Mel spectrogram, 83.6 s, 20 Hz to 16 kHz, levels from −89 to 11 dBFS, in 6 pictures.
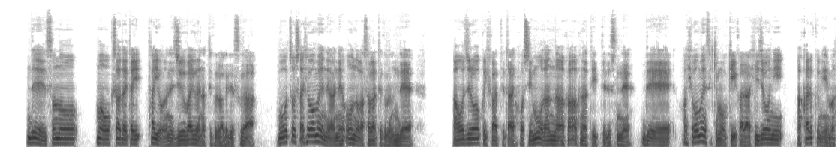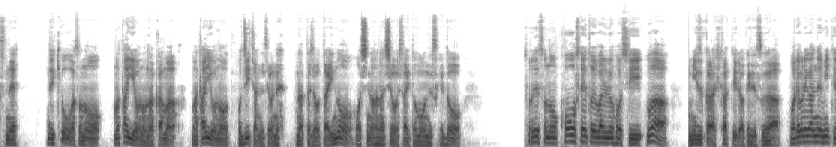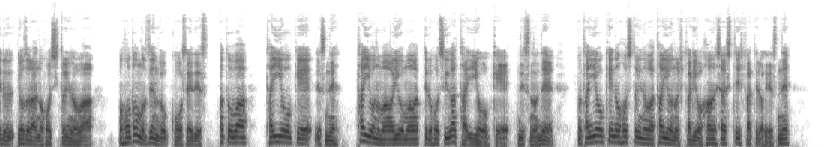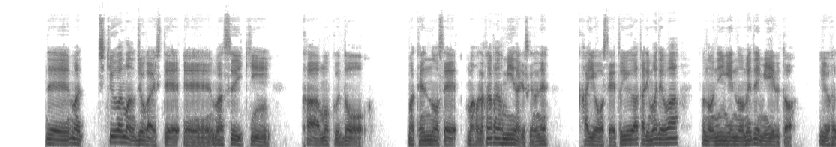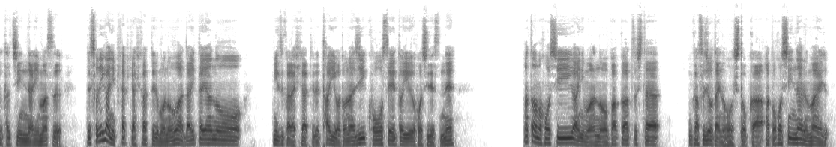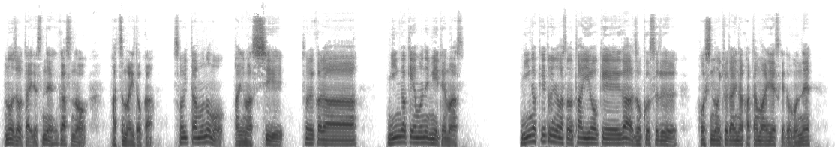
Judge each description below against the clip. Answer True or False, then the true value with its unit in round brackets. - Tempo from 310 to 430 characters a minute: True (340 characters per minute)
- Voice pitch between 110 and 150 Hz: False (100 Hz)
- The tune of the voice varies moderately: True (5.0 semitones)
